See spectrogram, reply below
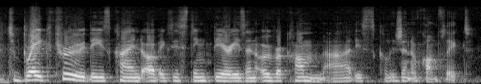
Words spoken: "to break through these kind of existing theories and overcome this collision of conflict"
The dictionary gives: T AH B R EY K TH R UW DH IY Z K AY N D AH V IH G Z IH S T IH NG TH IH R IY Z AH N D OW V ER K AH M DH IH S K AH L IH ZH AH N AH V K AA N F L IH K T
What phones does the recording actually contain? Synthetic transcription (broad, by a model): T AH B R EY K TH R UW DH IY Z K AY N D AH V IH G Z IH S T IH NG TH IH R IY Z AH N OW V ER K AH M DH IH S K AH L IH ZH AH N AH V K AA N F L IH K T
